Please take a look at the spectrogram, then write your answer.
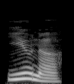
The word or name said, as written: yuuna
